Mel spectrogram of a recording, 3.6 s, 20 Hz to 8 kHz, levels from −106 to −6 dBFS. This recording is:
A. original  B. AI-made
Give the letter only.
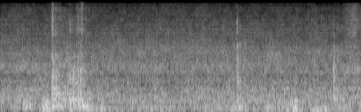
B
